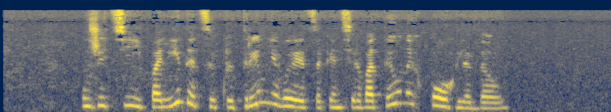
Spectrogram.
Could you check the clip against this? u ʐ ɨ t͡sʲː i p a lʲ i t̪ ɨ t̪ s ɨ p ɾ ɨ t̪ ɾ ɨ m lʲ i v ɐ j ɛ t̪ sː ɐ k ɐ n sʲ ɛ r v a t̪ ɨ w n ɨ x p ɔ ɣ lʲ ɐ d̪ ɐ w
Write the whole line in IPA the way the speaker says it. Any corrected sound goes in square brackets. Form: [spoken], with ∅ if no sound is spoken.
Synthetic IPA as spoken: u ʐ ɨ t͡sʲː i p a lʲ i t̪ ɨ t̪ s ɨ p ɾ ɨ t̪ ɾ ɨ m lʲ i v ɐ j ɛ t̪ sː ɐ k ɐ n sʲ ɛ r v a t̪ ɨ w n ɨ x p ɔ ɣ lʲ ɐ d̪ ɐ w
